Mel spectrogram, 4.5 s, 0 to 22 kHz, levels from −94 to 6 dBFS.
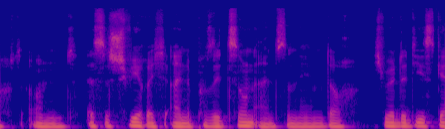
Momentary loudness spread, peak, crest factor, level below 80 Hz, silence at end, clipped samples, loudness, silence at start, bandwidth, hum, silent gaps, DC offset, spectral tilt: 7 LU; -28 dBFS; 14 dB; -58 dBFS; 0 s; under 0.1%; -43 LUFS; 0 s; 16.5 kHz; none; none; under 0.1%; -5 dB/octave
